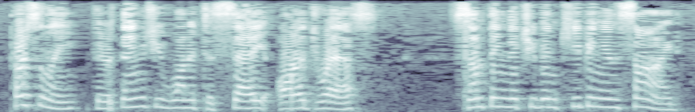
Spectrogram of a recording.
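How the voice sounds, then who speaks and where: Here a woman speaks with an American accent at a medium pitch. Her pace is fairly slow and her pitch variation ordinary. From East Texas. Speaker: astrologer, show host. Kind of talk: astrology forecast talk. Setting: studio.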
